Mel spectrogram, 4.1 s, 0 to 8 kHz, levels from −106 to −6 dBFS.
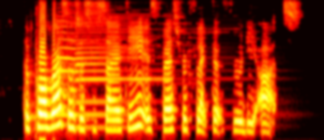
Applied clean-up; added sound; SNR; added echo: classical method spectral subtraction.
